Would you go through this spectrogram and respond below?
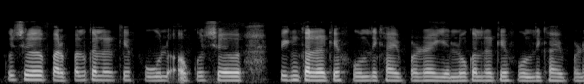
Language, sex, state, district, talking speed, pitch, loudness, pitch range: Hindi, female, Uttar Pradesh, Lalitpur, 215 wpm, 185 Hz, -22 LUFS, 180-195 Hz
